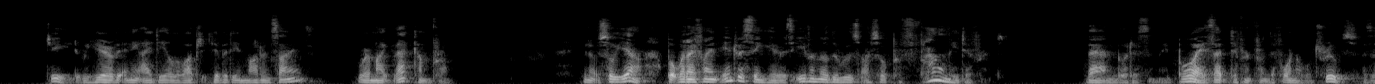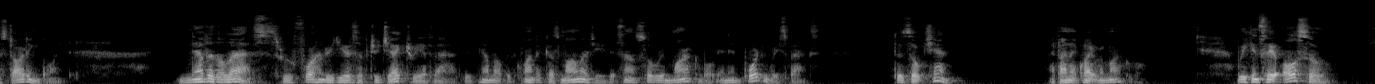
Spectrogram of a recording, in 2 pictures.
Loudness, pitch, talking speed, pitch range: -28 LUFS, 100 Hz, 185 wpm, 90-115 Hz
